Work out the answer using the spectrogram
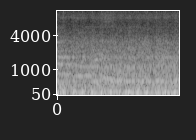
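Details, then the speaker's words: Yamaha Mio M3 125 after a piston replacement (it had previously run out of oil): a short throttle blip with an even, steady hum and none of the earlier hard tapping; the engine now runs smooth and normal. "tarik gas berasa halus ya mas bro kalau kita bandingkan sama kemarin ntar masih berisik sama suara motornya tidak ada suara ketukan yang keras seperti kemarin ya di sini sudah halus dan Alhamdulillah sudah normal lagi"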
